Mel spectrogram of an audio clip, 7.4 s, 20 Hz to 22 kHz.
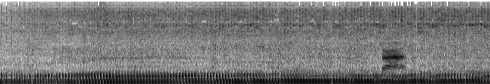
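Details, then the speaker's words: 1986 Honda ATC200X single, just started with the air filter not hooked up: loud, crisp idle with an even, steady beat through the exhaust. Little loud for a 200X but clean and healthy; normal running. "All right, man. Sounds good with that exhaust, man. Sounds all right. Little loud for a 200X, but you know, all bark and no bite probably."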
